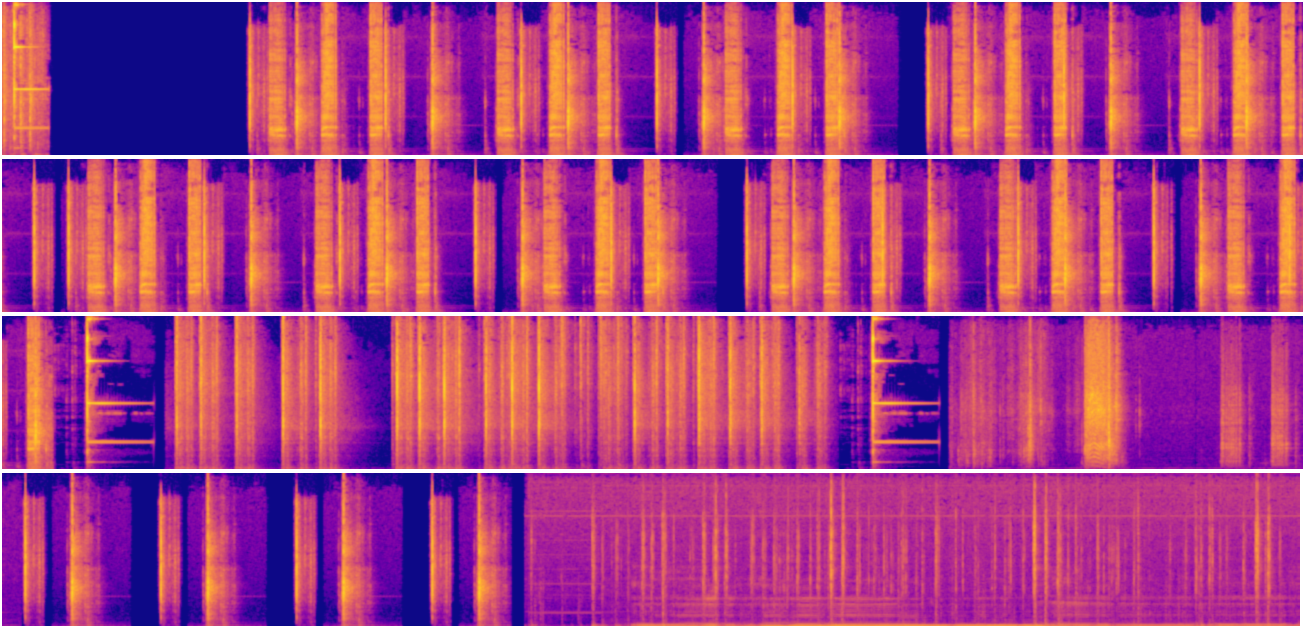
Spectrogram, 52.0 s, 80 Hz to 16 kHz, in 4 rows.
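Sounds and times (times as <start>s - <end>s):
typewriter keys striking: 0.0s - 0.5s, 27.7s - 34.4s.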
